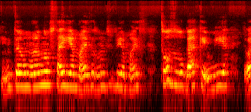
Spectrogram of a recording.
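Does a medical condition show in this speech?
Yes: spastic diplegic cerebral palsy.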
